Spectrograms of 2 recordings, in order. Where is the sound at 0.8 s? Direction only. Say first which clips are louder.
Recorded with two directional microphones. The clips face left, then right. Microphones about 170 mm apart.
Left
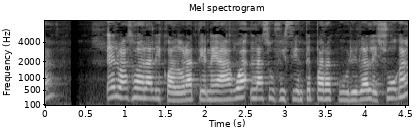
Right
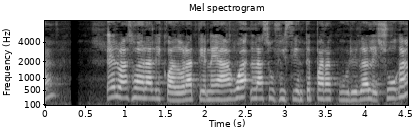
Even; 20° left (ahead or behind).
